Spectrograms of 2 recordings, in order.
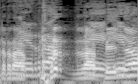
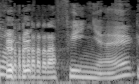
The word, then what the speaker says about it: Rafinha: No, Rafinha, ¿cómo se dice? Rapinha o Rafinha. – Evangelio me ha dicho Rafinha, que es Rafael.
